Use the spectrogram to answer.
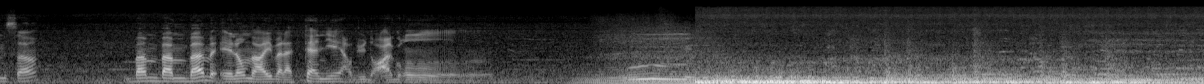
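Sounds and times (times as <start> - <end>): deep rumbling dragon growl: 5.8 - 11.0.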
